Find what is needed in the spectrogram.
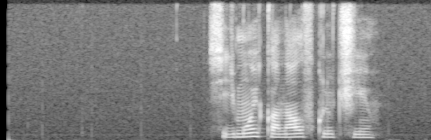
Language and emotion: Russian, neutral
